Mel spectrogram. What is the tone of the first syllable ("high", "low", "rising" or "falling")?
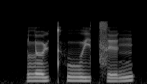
rising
